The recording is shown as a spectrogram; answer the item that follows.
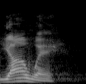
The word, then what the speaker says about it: Yahweh: It's unpronounceable. Add some vowels and you get the word Yahweh.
